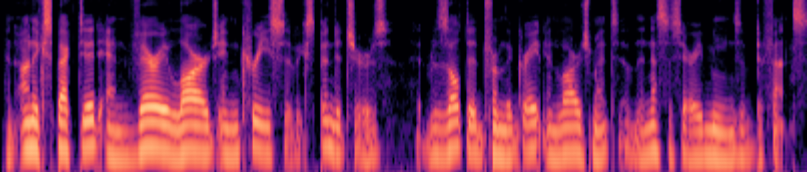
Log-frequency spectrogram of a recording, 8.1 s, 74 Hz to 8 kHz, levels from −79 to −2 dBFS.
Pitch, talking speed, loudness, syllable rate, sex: 125 Hz, 150 wpm, -21 LUFS, 5.3 syllables/s, male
